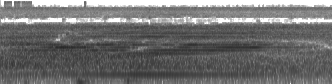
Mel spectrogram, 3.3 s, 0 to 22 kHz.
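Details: Old Radio Shack 12-467 AM radio held near a 110 V outlet in an off-grid solar cabin: hissing white noise with a steady buzz on top from dirty electricity, fading about 5 ft from the outlet.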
